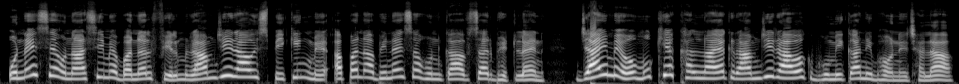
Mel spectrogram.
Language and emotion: Maithili, neutral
